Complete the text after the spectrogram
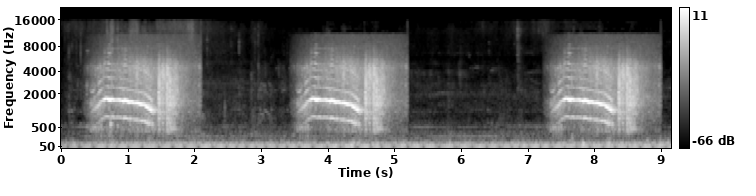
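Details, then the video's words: Three similar meows from a cat among kittens and farm animals outdoors, each sliding downward and ending breathily, repeated about every three and a half seconds over a constant low hum. "Cat Meowing"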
